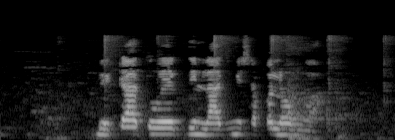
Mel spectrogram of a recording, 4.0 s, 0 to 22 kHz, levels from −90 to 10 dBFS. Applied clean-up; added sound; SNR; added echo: classical method log-MMSE.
